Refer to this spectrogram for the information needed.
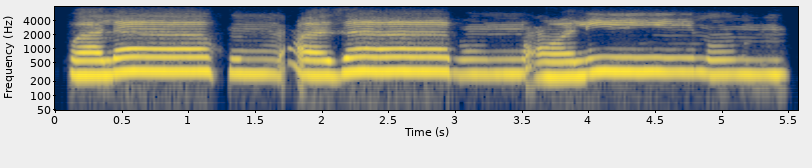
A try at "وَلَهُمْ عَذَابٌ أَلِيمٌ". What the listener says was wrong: Very good effort.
